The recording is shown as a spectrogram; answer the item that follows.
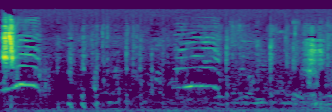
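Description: Macaque monkey giving two short high calls, one right at the start and one a little past the middle, with faint clicks between.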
